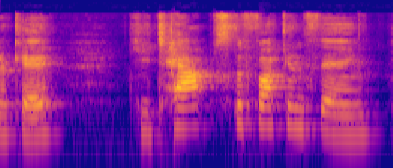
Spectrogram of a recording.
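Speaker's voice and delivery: ordinary talk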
